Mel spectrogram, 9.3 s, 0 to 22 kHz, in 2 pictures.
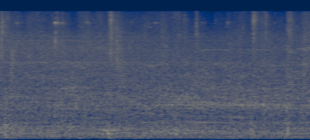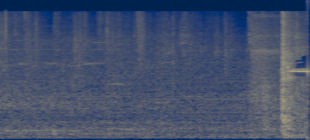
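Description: Central Line 1992-stock tube train running slowly into the platform, a steady rumble from inside the carriage. Near the end the doors open with a sudden loud rush and a high beep.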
